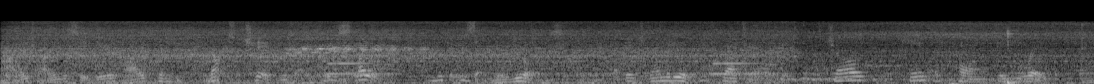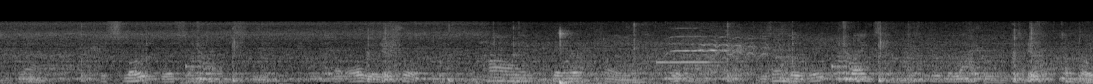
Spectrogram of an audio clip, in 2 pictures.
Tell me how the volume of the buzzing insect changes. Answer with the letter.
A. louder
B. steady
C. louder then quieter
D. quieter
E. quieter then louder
A.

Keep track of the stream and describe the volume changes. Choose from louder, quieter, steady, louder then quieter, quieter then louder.
quieter.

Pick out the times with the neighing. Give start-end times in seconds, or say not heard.
3.0-4.3, 17.4-18.9.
